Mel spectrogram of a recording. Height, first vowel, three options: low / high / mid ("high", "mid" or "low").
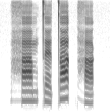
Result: low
